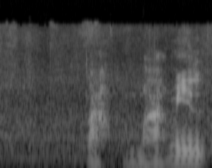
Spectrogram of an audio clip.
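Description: A man's voice speaking Thai, starting about a second in after a short quiet stretch of studio room tone.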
